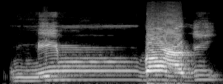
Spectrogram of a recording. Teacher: فی اللہ من بعد، یہاں پر اقلاب ہو رہا ہے، یعنی نون ساکن کے بعد حرف با آ رہا ہے، تو نون کو میم سے بدل کر پڑھیں گے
